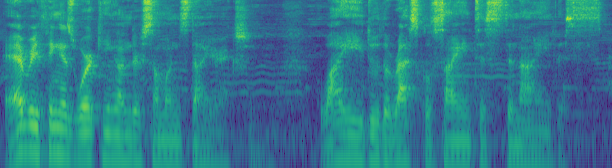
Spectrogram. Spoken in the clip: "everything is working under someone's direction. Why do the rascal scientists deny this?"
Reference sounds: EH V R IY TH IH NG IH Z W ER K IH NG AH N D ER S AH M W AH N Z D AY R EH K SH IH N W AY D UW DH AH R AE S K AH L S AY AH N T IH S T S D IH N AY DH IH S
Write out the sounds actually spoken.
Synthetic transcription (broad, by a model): EH V R IY TH IH NG IH Z W ER K IH NG AH N D ER S AH M W AH N Z D AY R EH K SH IH N W AY D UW DH AH R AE S K L S AY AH N T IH S T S D IH N AY DH IH S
